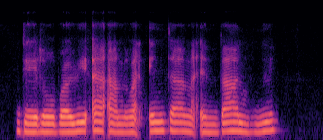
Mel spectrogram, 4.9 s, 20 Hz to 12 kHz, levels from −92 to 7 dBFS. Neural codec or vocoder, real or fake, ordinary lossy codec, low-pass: codec, 16 kHz, 1.1 kbps, Voila-Tokenizer; fake; Opus, 16 kbps; 7.2 kHz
